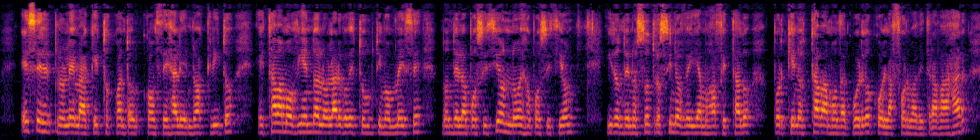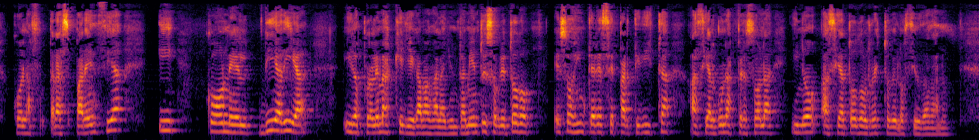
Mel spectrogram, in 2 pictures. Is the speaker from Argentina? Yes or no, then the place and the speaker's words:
no; Ubrique, Andalusia, Spain; Solo trabajaremos en beneficio de nuestro pueblo. No dejo mi pueblo por ninguno de esos organismos. Y esta noche, esta agrupación no va a dar un mitin como es de costumbre. Nosotros queremos estar cerca de todos nuestros vecinos y estaremos en la calle para escucharlos y atenderlos. AICU trabajará por todos los vecinos de Ubrique.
